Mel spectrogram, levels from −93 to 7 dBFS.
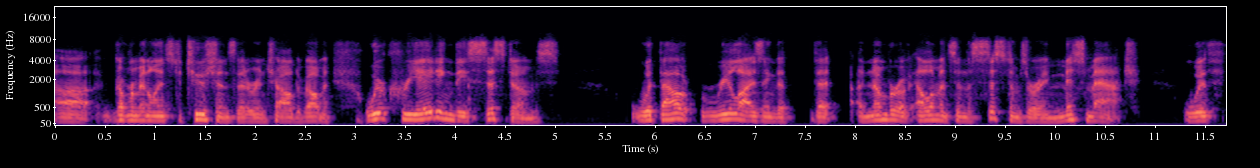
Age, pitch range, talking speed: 40-59, 100-135 Hz, 140 wpm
